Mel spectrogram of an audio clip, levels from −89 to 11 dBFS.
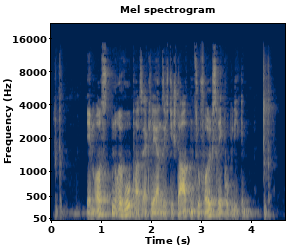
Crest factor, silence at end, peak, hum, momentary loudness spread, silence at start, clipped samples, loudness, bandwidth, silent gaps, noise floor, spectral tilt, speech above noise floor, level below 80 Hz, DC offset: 18 dB; 0.3 s; -2 dBFS; none; 16 LU; 0.05 s; under 0.1%; -19 LUFS; 14.5 kHz; none; -48 dBFS; -5 dB/octave; 29 dB; -52 dBFS; under 0.1%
